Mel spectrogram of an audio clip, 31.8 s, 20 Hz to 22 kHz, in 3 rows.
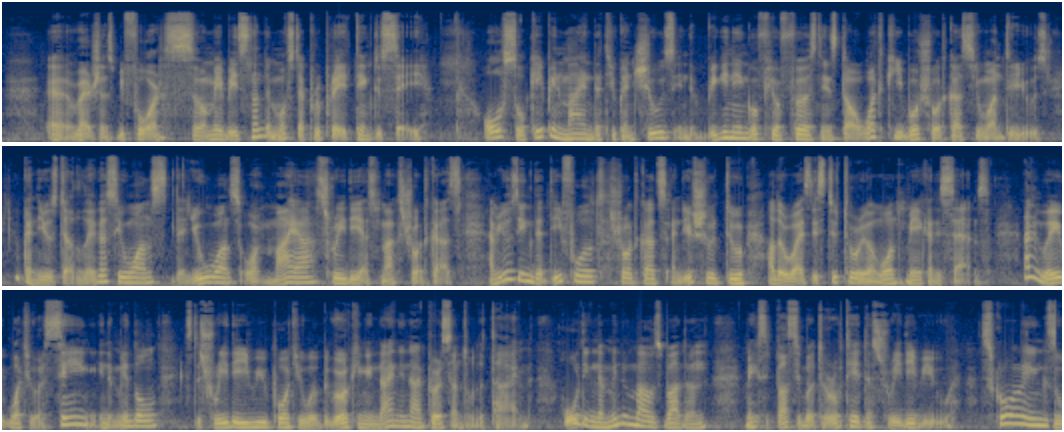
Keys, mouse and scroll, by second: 7.1-27.1 drag, 27.1-31.8 middle drag, 31.7-31.8 scroll up 2.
